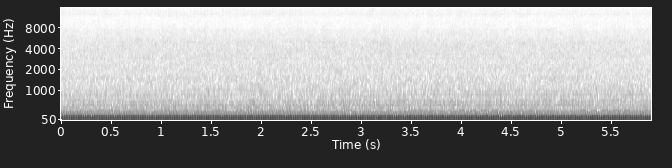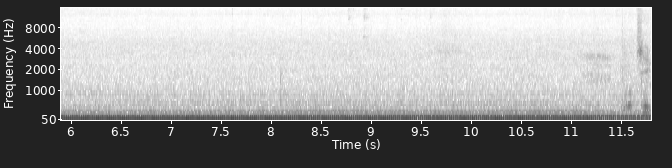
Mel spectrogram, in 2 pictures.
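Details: 2011 Jeep Wrangler JK, almost 130,000 miles, idling: smooth even low rumble holding steady throughout, no tapping or rattles; oil pressure good, no warning lights, no leaks underneath; healthy idle.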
